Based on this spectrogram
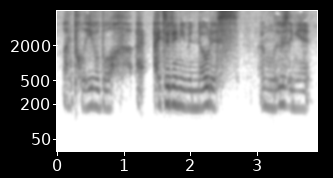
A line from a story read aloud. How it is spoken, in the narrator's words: muttered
